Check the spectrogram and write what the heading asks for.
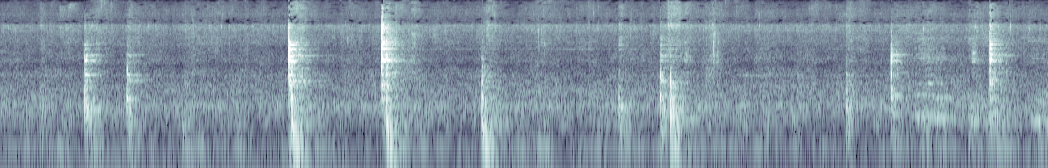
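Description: Wooden spatula stirring diced chicken and bell peppers in a steel pan, knocking and scraping against the metal about ten times at irregular intervals, the loudest knocks about three and four seconds in.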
